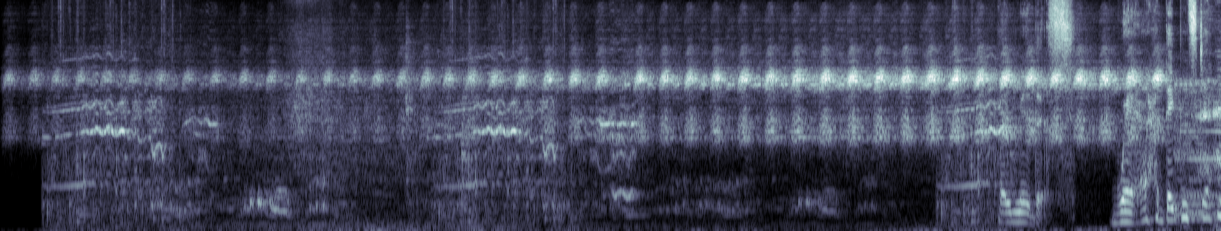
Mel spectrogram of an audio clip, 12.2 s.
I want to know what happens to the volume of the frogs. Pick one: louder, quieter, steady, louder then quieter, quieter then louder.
louder.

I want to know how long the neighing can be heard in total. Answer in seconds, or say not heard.
5 s.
